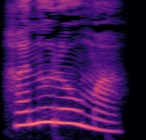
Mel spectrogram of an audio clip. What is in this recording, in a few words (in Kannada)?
"ಹನುರೋಮ", kannada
